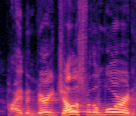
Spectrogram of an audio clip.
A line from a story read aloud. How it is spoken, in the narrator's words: cried out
